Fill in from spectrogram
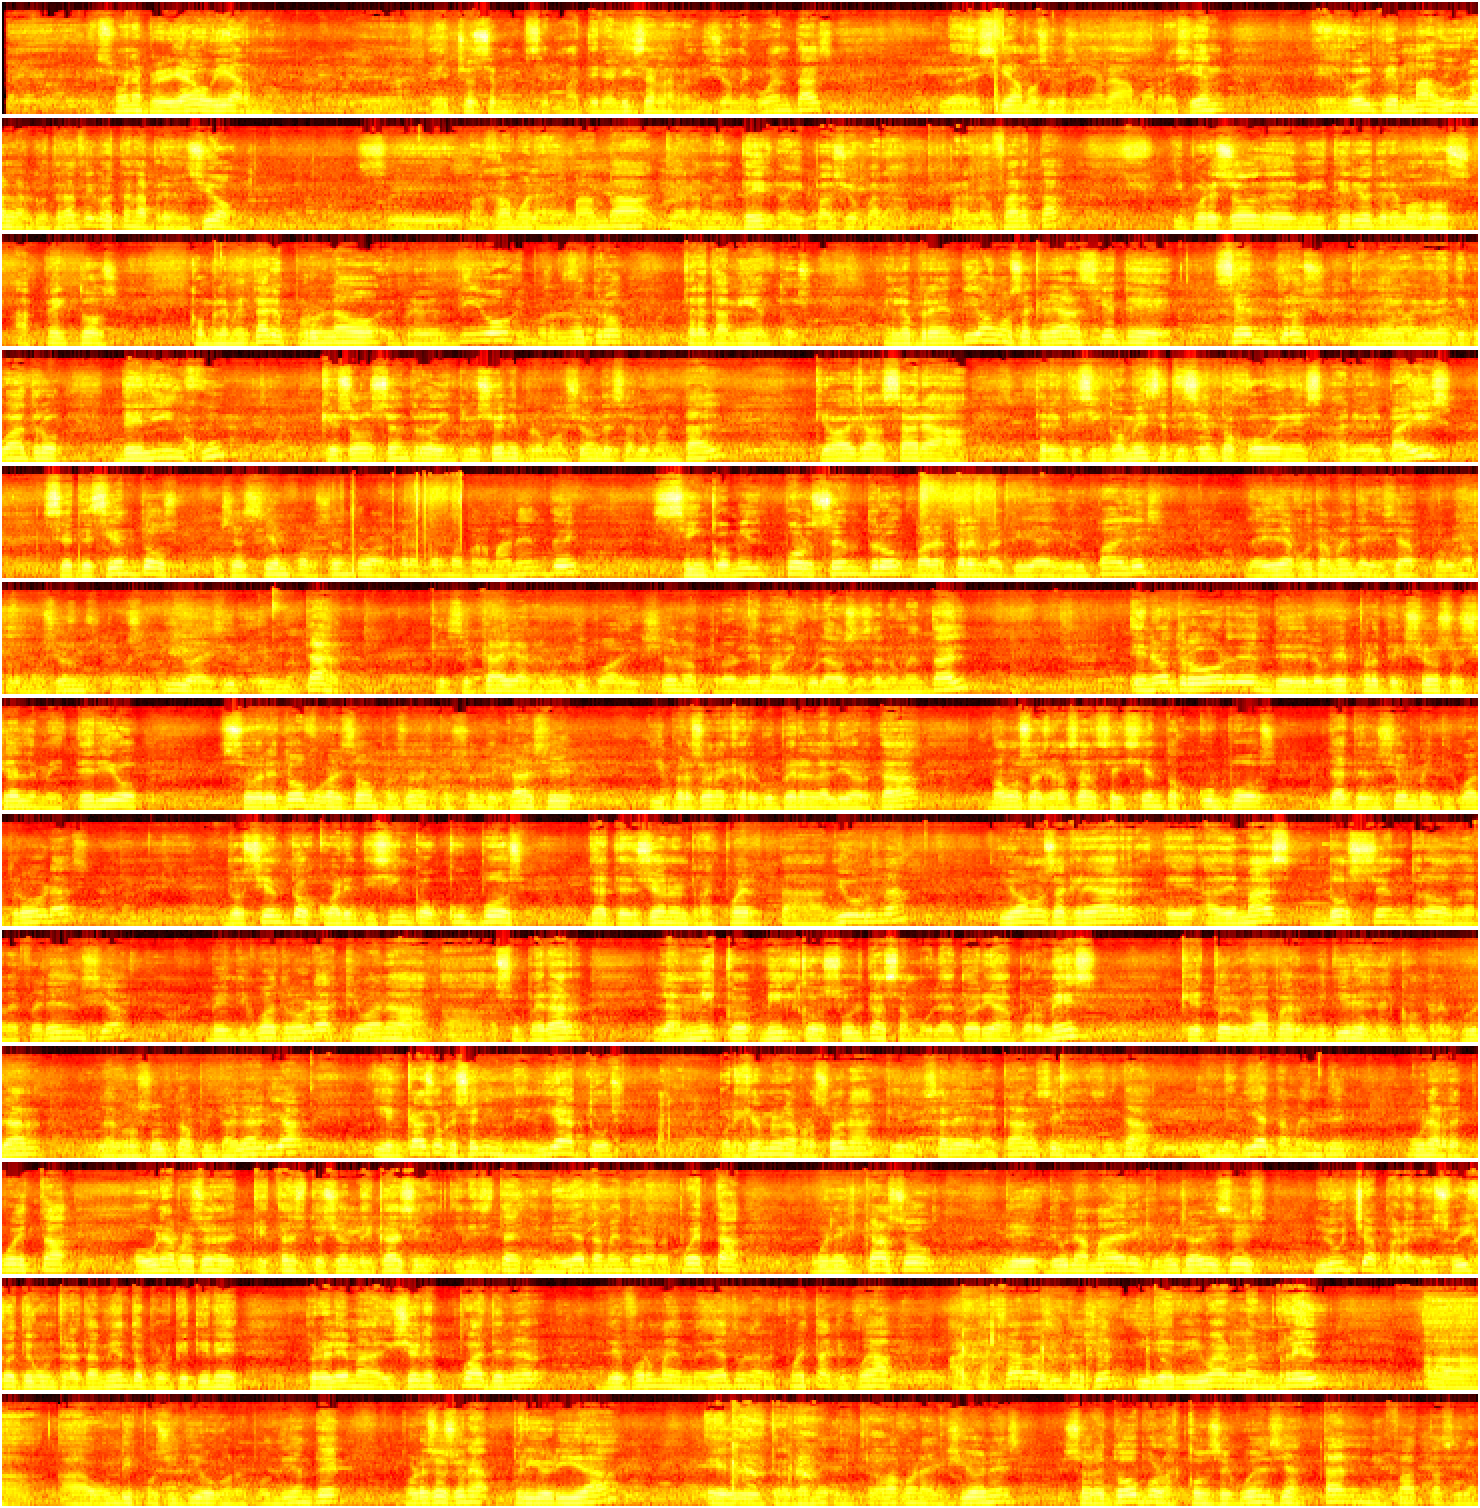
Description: Declaraciones del ministro de Desarrollo Social, Martín Lema
El ministro de Desarrollo Social, Martín Lema, dialogó con la prensa luego de participar, en Montevideo, en el Encuentro Nacional de Juntas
